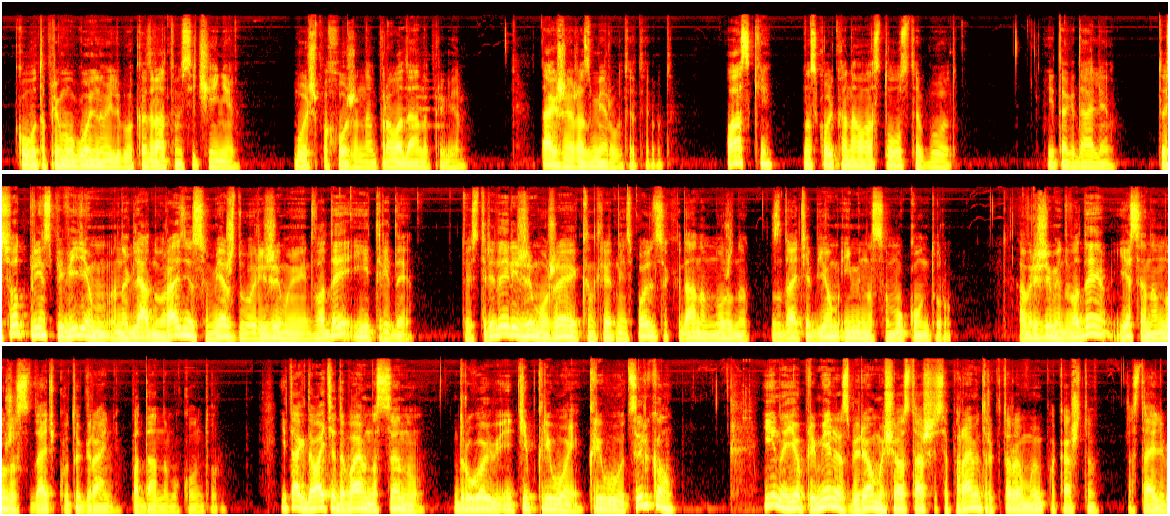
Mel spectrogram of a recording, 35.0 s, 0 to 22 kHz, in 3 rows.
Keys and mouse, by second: 15.1-17.9 middle drag, 17.9-21.9 drag, 21.9-28.8 middle drag, 25.9 shift+a, 26.5 shift+a, 26.6 click, 26.6 right click, 30.8-34.9 drag, 30.8-34.9 right drag.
